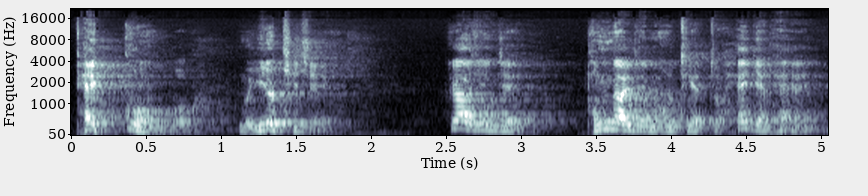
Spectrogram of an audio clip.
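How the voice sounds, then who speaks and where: High-voiced pastor preaching in an echoing church. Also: male voice, moderate pace. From South Korea. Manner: folksy, animated preaching with rhetorical questions to the congregation; acts out quoted speakers in lively voices. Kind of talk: sermon. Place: church sanctuary. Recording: echoey hall with long reverb.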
